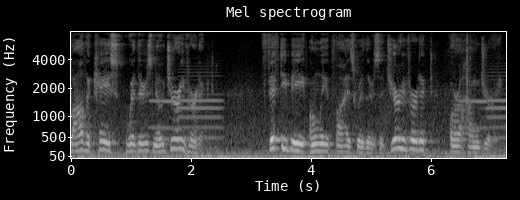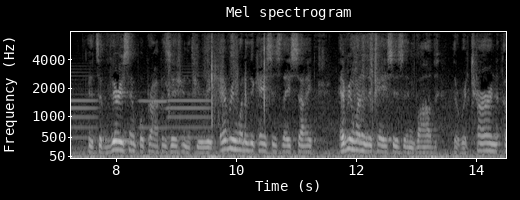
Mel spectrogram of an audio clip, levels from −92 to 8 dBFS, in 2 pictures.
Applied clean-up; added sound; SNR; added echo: none; Wind instrument, woodwind instrument; 18 dB; none.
